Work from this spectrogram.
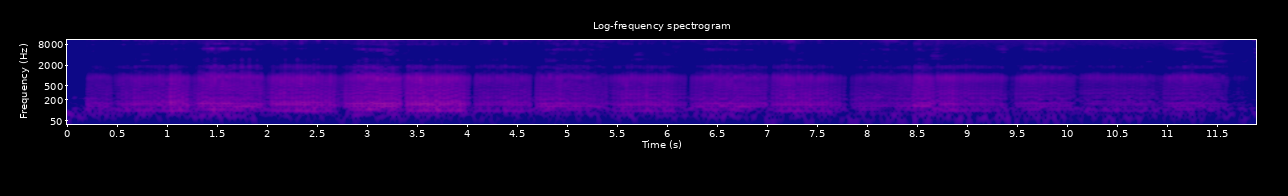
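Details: Kiki, a female cat lounging in a small cardboard box while being massaged and petted, purrs steadily; a low rumbling buzz rises and falls with each breath, roughly one cycle every second, in a quiet indoor setting.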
